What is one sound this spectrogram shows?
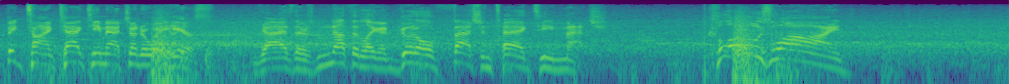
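Wrestlers thud onto a ring mat.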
